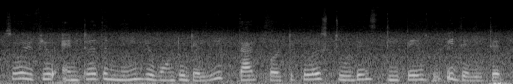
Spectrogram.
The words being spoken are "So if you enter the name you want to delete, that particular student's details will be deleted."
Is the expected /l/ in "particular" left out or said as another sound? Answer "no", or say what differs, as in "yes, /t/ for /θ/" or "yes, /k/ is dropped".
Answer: no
